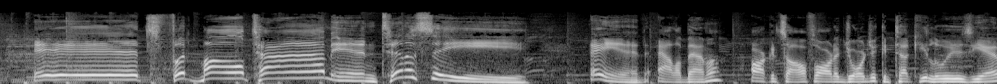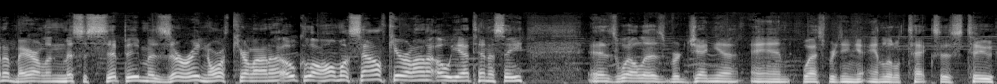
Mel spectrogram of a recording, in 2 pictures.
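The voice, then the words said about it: Impression of broadcaster John Ward. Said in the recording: “I'm channeling my inner John Ward by saying it's football time in Tennessee”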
